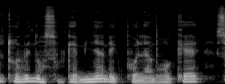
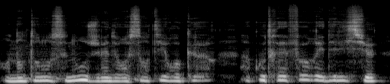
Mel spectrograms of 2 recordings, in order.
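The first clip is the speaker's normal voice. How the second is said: moved outburst; 8 semitones higher than usual. A narrator's reading. Geneviève to Fernand, overwhelmed and moved. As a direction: let the feeling break out. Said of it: "regardant tendrement Fernand".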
